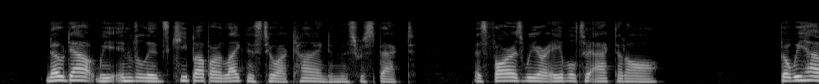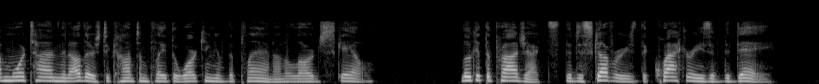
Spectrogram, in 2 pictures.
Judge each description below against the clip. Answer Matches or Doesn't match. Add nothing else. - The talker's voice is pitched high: Doesn't match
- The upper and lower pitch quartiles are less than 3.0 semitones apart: Doesn't match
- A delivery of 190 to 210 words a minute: Matches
